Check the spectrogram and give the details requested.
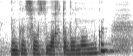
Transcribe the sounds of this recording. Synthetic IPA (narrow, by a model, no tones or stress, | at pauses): mʏmkʲɪnso̞lˠwɑqə̥t̪ːɑbo̞lˠmɑwəmʏmkʲɪn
